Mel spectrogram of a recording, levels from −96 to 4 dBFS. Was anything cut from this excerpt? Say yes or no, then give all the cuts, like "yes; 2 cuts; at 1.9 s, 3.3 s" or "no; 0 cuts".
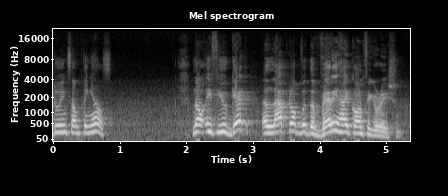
no; 0 cuts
